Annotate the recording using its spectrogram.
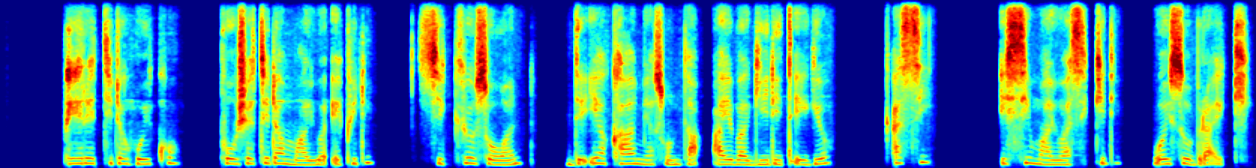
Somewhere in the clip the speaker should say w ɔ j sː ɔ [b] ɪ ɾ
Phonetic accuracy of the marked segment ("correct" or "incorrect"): correct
